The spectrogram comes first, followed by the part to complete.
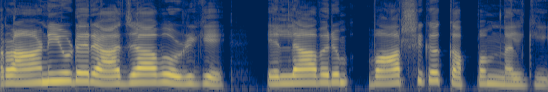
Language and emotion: Malayalam, neutral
